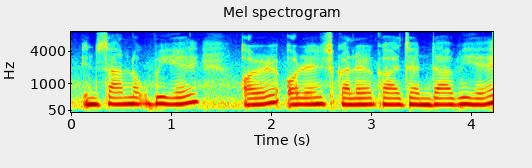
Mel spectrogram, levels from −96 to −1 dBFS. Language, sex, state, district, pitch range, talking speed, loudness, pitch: Hindi, female, Arunachal Pradesh, Papum Pare, 195-210 Hz, 155 wpm, -11 LUFS, 200 Hz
